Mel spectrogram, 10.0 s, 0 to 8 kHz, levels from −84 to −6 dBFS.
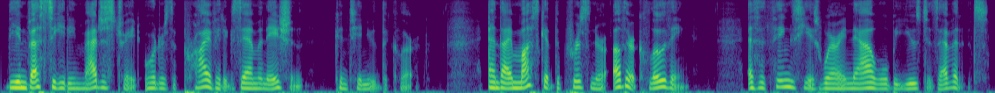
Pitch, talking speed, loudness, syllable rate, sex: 170 Hz, 180 wpm, -22 LUFS, 6.6 syllables/s, female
